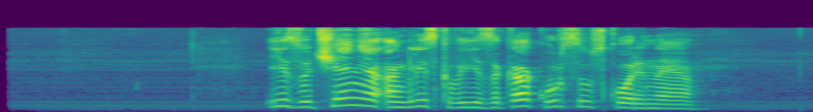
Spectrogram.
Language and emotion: Russian, neutral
